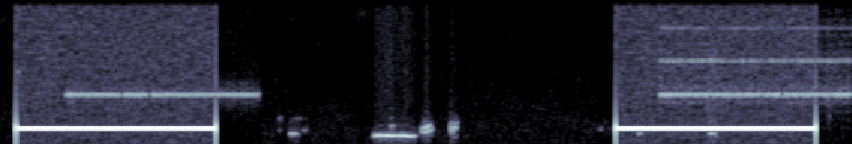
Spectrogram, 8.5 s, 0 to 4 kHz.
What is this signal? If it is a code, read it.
Ringback tone (North America), 440 + 480 Hz.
